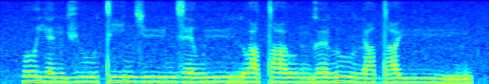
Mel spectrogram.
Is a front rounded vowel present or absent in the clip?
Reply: present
